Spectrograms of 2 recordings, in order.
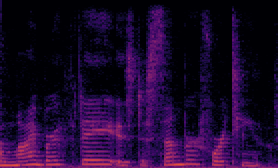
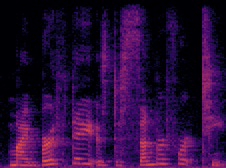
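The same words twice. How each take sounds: First: The consonants are touched very lightly. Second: The consonants are pressed with firm contact. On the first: "that felt pretty light to me" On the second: "take the strategy away ... that felt tougher there"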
